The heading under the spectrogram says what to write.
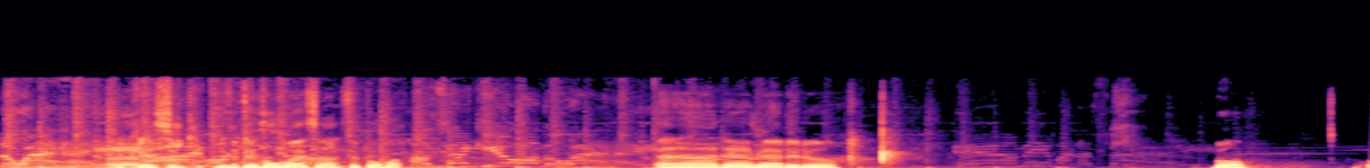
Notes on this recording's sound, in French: Enregistré en live lors du marathon #ComptoirLive sur Baladodirect.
